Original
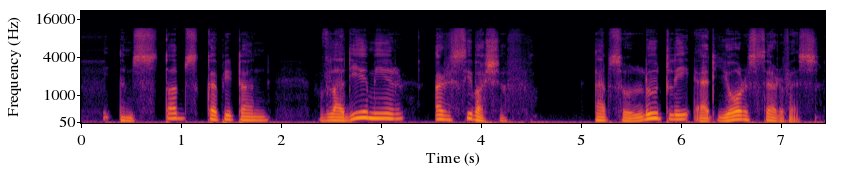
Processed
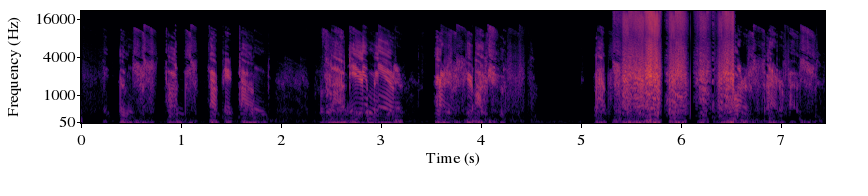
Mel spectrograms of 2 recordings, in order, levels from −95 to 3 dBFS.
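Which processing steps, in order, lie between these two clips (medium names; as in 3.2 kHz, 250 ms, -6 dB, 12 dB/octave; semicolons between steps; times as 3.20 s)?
5.32–6.52 s: square wave that keeps the level; pre-emphasis filter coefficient 0.9; spectral gate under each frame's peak -20 dB weak; graphic EQ 125/250/2000/8000 Hz -6/-11/+10/-10 dB; vibrato with a chosen wave saw down 6.4 Hz, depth 250 cents; trim +10 dB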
